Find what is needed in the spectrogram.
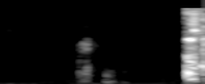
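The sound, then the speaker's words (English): One person coughs once: a short, sharp burst that comes at the end after near silence, preceded only by a couple of faint small noises. “I'm starting to cough, so I must be through.”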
